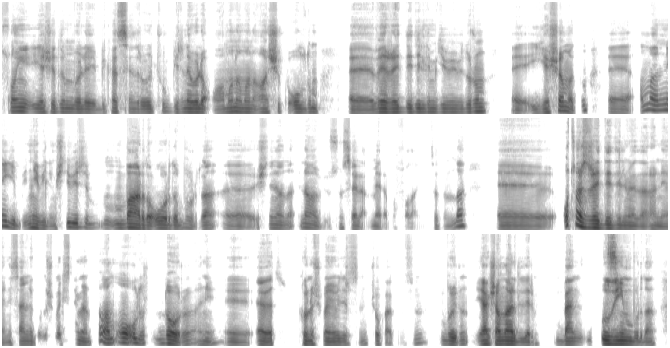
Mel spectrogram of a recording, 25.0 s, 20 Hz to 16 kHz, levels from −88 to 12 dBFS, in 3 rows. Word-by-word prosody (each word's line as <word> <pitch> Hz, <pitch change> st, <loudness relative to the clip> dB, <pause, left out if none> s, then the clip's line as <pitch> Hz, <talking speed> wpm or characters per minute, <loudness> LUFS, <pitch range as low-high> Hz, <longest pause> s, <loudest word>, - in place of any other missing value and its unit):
Son 130 Hz, -, -2 dB
yaşadığım 110 Hz, -2 st, -2 dB
böyle 105 Hz, -2 st, -2 dB
birkaç 110 Hz, +2 st, -6 dB
senedir 105 Hz, -2 st, -3 dB
böyle 105 Hz, 0 st, -2 dB
çok 120 Hz, +2 st, -16 dB
birine 110 Hz, +2 st, 0 dB
böyle 110 Hz, 0 st, +4 dB
aman 100 Hz, +6 st, -4 dB
aman 115 Hz, -2 st, -1 dB, 0.2 s
âşık 105 Hz, +3 st, -4 dB
oldum, 110 Hz, +1 st, -3 dB, 0.4 s
eee, 90 Hz, 0 st, -2 dB
ve 115 Hz, -1 st, +6 dB
reddedildim 110 Hz, +1 st, 0 dB
gibi 110 Hz, 0 st, -4 dB
bir 105 Hz, -, -8 dB
durum, 125 Hz, +3 st, -1 dB, 0.3 s
eee, -, -, -8 dB
yaşamadım. 125 Hz, +11 st, -1 dB, 0.3 s
Eee, 100 Hz, -2 st, -7 dB
ama 170 Hz, 0 st, -1 dB
ne 175 Hz, 0 st, +1 dB
gibi? 115 Hz, -5 st, -5 dB
Ne 120 Hz, -3 st, +2 dB
bileyim, 90 Hz, -3 st, -7 dB
işte, 110 Hz, +8 st, -3 dB
bir 130 Hz, 0 st, +1 dB
b 115 Hz, 0 st, -9 dB
barda, 115 Hz, -5 st, +6 dB
orada 105 Hz, -2 st, 0 dB
burada, 105 Hz, -2 st, -7 dB
eee, 85 Hz, -1 st, -10 dB
işte, 115 Hz, -, -9 dB
ne 105 Hz, -2 st, -5 dB
ne -, -, -12 dB
"ne 125 Hz, -, -5 dB
yapıyorsun, 100 Hz, -, -9 dB
selam, -, -, -8 dB
merhaba" -, -, -15 dB
falan -, -, -22 dB, 0.2 s
tadında, 135 Hz, -, -7 dB, 0.4 s
eee, 90 Hz, -, -5 dB
o -, -, +3 dB
tarz 160 Hz, -, +8 dB
reddedilmeler 100 Hz, -7 st, +3 dB
hani 90 Hz, -2 st, -6 dB
yani, 80 Hz, +2 st, -10 dB
"Seninle 100 Hz, -1 st, -5 dB
konuşmak -, -, -14 dB
istemiyorum." 95 Hz, -4 st, -6 dB
Tamam, 130 Hz, 0 st, +3 dB
o 155 Hz, -, -5 dB
olur, 145 Hz, -4 st, +5 dB, 0.2 s
doğru 115 Hz, -2 st, +6 dB
hani, 100 Hz, +5 st, -8 dB
eee, 85 Hz, -3 st, -7 dB
evet 95 Hz, -3 st, +2 dB, 0.3 s
konuşmayabilirsin, 95 Hz, -1 st, -3 dB
çok -, -, -10 dB
haklısın. 140 Hz, +5 st, -16 dB
"Buyurun, 110 Hz, +1 st, 0 dB
iyi 105 Hz, +2 st, +5 dB
akşamlar 105 Hz, -2 st, +7 dB
dilerim. 90 Hz, +3 st, -3 dB, 0.2 s
Ben 100 Hz, -1 st, 0 dB, 0.2 s
uzayayım 110 Hz, -3 st, +8 dB
buradan." 95 Hz, +1 st, -5 dB
105 Hz, 165 wpm, -25 LUFS, 95-115 Hz, 0.4 s, tarz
